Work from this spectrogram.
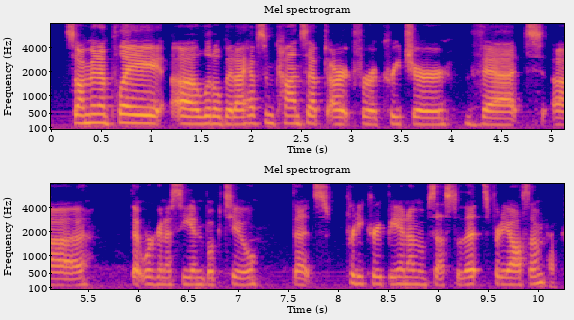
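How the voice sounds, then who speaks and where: A woman speaks at a moderate pace with a medium pitch and fairly even intonation. The recording is very clean and dry, close-sounding with no echo and a silent background. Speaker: fantasy author. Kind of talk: casual chat. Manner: loud.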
